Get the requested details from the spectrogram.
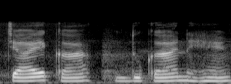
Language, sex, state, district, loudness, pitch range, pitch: Hindi, male, Bihar, Patna, -16 LUFS, 155-170 Hz, 160 Hz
